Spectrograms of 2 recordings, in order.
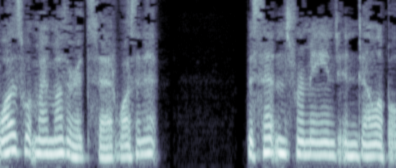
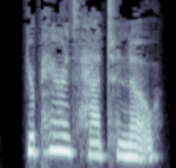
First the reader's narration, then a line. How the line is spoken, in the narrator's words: Kramer said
